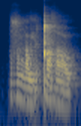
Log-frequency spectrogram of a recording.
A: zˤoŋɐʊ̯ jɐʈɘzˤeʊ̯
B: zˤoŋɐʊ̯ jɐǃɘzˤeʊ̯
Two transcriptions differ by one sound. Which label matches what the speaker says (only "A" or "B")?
B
